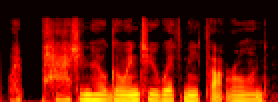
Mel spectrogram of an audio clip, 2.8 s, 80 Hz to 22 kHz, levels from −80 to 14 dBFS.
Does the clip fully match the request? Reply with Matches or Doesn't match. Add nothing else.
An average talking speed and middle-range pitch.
Doesn't match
